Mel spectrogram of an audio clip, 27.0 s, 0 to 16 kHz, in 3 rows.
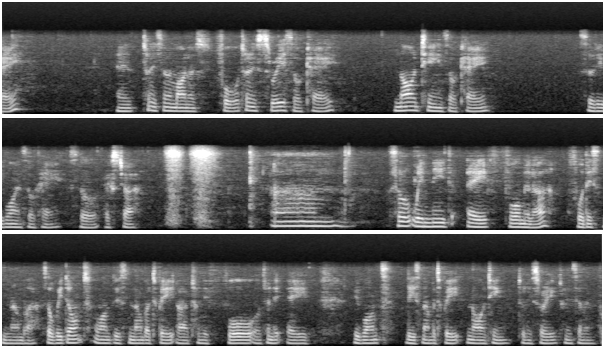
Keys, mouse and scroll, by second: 0.1 click, 0.8 click, 1.3 click, 3.4 click, 4.1 click, 5.7 click, 6.5 click, 8.3 click, 9.2 click, 10.0 click, 10.2 click, 10.5 click, 11.3 click, 11.5 click, 11.7 click, 14.5 click, 20.1 click, 25.1 click.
